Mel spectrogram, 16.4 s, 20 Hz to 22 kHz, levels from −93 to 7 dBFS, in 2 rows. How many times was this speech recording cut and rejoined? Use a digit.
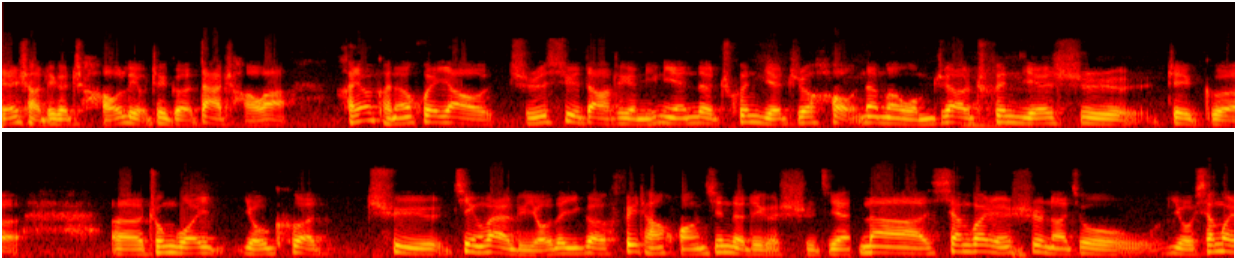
1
